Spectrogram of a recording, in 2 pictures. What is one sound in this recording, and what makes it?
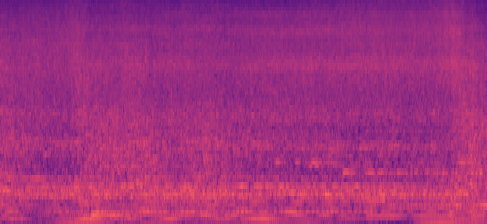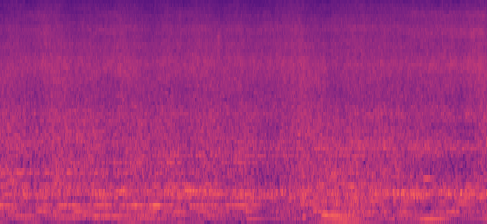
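A pressure washer wand sprays a jet of water onto a soaked rug.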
